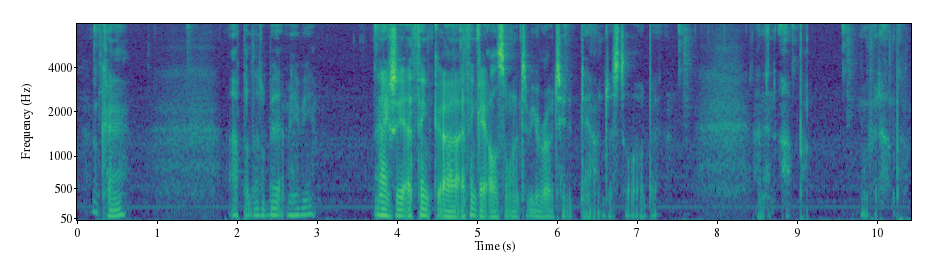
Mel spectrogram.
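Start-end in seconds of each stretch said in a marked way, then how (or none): 4.8-10.3 very quiet, breathy, hushed whisper. Speaker adjusting an object with the move tool, whispering. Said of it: "now I'm whispering".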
